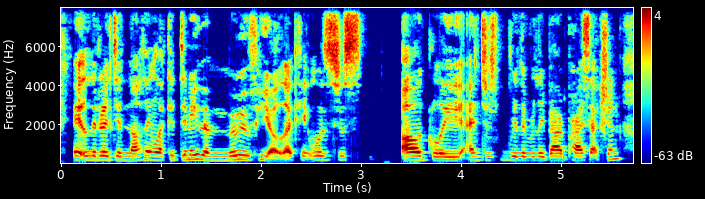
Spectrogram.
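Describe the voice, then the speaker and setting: A woman speaks at a medium pitch and a fairly quick pace in an animated tone, on a very clean recording with a silent background. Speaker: trading vlogger. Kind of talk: casual screen-share analysis. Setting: at home. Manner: fast.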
